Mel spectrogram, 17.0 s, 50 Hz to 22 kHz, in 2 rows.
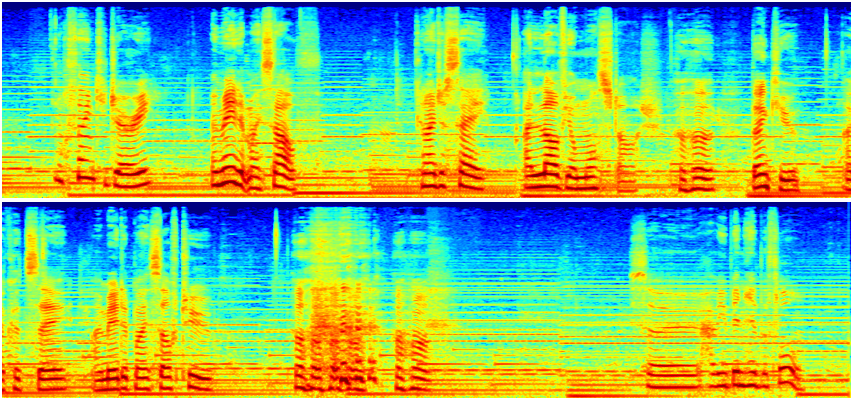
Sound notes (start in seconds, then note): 7.1 chuckles; 11.4 they both laugh together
